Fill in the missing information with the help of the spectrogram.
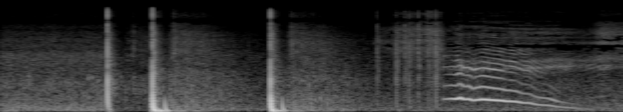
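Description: Aerial firework shells bursting overhead: three sharp bangs, the first two close together about a second in and a third a second later. Near the end a drawn-out tone slides down in pitch.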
